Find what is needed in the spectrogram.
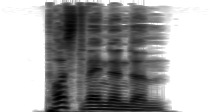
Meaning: strong dative masculine/neuter singular of postwendend
- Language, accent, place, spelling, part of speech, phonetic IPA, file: German, Germany, Berlin, postwendendem, adjective, [ˈpɔstˌvɛndn̩dəm], De-postwendendem.ogg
